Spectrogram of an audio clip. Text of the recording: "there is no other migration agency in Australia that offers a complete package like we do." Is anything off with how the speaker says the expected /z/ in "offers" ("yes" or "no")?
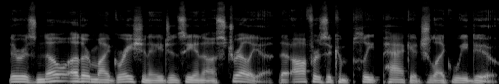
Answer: no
